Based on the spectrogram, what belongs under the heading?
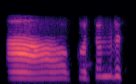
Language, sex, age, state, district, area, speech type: Kannada, female, 30-45, Karnataka, Uttara Kannada, rural, conversation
